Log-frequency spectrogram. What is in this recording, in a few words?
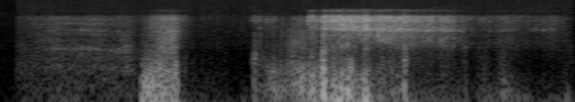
voice message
